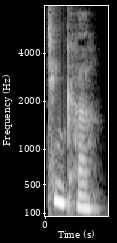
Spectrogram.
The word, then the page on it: tinker: British English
